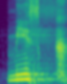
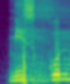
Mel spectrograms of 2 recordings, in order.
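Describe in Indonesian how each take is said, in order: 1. Kata ini diakhiri dengan k berhembus, beraspirasi. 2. Kata ini diakhiri dengan suku kata vokal penuh.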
